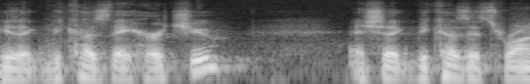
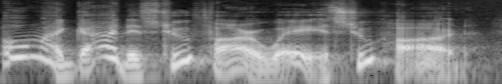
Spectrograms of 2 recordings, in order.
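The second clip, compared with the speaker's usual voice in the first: very slow, very high sing-song mocking mimic voice. Speaker retelling how a man answered in a mimic voice. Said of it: "in a mimic voice".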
